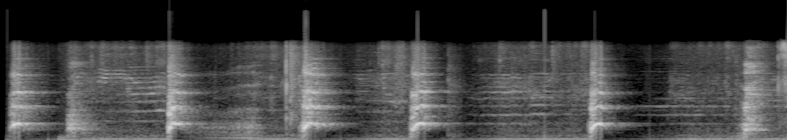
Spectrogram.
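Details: Bullador puppy named Magnum barks at a light indoors for no known reason: six sharp, loud barks spaced roughly one to one and a half seconds apart, each with a brief harmonic ring, with soft sounds between them.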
